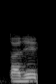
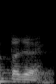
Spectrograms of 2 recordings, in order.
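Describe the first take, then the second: First: ਤਜੇ ending in closed "e"; mispronounced ਤਜੇ. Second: ਤਜੈ ending in open "ai"; ਤਜੈ with dulavan. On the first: Teacher showing the reading to avoid, ਤਜੇ ending "je". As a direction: finish ਤਜੇ on "je", not "jai". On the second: Teacher modelling the reading, ਤਜੈ ending in open ai. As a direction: finish ਤਜੈ on "jai". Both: Shown as a demonstration. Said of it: "ਤਜੇ ਨਹੀਂ ਪੜ੍ਹਨਾ".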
